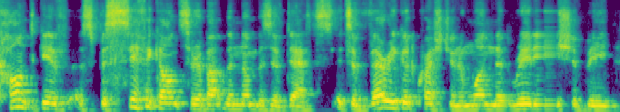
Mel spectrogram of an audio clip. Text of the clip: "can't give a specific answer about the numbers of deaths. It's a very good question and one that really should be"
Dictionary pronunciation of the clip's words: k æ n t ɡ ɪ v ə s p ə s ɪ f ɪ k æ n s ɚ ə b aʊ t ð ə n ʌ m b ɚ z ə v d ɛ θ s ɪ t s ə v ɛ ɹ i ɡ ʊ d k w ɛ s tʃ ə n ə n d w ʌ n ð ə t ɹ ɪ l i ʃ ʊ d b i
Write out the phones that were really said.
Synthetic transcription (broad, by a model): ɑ n ɡ ɪ v ə s p ə s ɪ f ɪ k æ n s ɚ ə b aʊ t ð ə n ʌ m b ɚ z ə v d ɛ θ s ɪ t s ə v ɛ ɹ i ɡ ʊ d k w ɛ s tʃ ə n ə n w ʌ n ð ə t ɹ ɪ l i ʃ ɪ d b i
